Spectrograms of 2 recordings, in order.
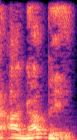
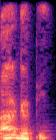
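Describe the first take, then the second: First: The stress is on the second syllable. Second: The stress is on the first syllable. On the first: The speaker calls it right. "que é agape" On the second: The speaker calls it wrong. "e não agape"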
